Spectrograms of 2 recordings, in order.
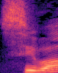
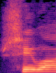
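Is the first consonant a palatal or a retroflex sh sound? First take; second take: palatal; retroflex. First: It begins with a palatal sh sound. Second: It begins with a retroflex sh sound. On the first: The speaker calls it right. "చక్కగా మెలికశాతో చెప్పగలిగిన" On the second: The speaker calls it wrong. "వాళ్ళల్లాగా ఉన్న మనకెందుకమ్మా"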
